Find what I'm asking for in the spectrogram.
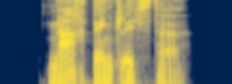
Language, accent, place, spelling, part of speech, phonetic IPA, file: German, Germany, Berlin, nachdenklichste, adjective, [ˈnaːxˌdɛŋklɪçstə], De-nachdenklichste.ogg
- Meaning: inflection of nachdenklich: 1. strong/mixed nominative/accusative feminine singular superlative degree 2. strong nominative/accusative plural superlative degree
